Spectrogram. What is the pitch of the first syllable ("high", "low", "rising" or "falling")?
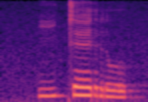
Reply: rising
